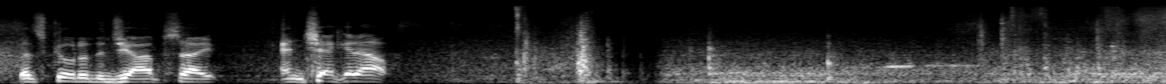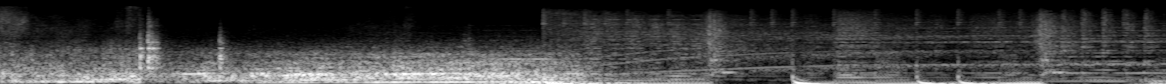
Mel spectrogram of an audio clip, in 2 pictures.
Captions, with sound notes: Let's go to the job site and check it out. (car revving) (electronic music)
